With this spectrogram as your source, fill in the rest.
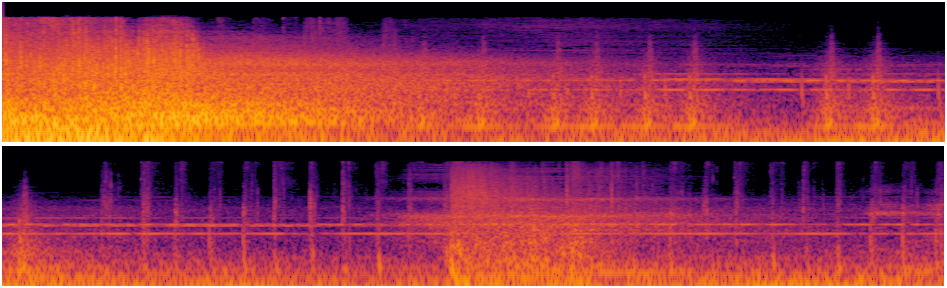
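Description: A big magical blast from the Bombarda spell in a Harry Potter game, a loud booming explosion with rumbling debris that fades into scattered crackles and clinks, followed by a second, smaller burst.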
